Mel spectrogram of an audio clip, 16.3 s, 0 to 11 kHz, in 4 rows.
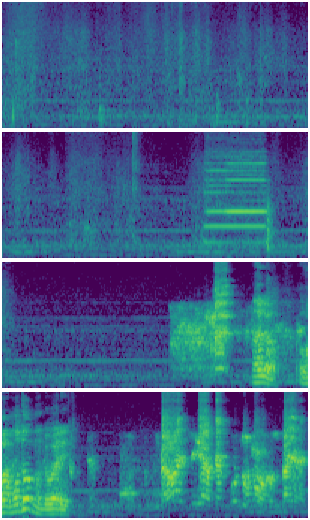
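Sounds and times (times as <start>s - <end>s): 
faint hum: 0.0s - 16.3s
electronic ringing tone of a redialed phone call: 6.7s - 7.8s
speech: 11.5s - 13.3s.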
